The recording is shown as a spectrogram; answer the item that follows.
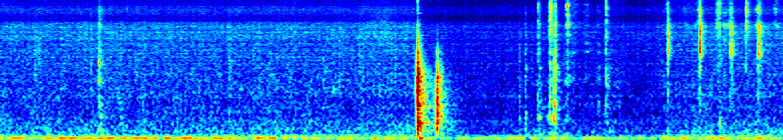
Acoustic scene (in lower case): kitchen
